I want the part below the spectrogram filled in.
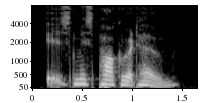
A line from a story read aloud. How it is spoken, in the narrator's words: asked the Earl anxiously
